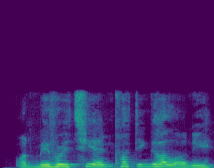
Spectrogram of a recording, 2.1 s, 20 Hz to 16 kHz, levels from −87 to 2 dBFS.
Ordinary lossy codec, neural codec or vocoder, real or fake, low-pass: AAC, 96 kbps; codec, 16 kHz, 2 kbps, X-Codec, WavLM features, trained on Multilingual LibriSpeech; fake; 7.2 kHz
